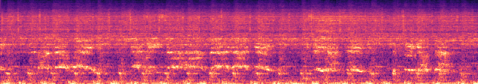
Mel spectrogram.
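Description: Hardcore punk band playing live: distorted electric guitars and drums with shouted lead vocals, loud and unbroken.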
